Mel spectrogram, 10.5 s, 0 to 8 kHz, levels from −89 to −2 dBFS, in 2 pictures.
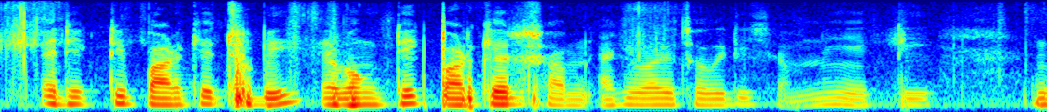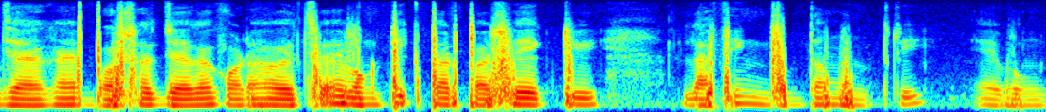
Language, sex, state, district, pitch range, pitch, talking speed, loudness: Bengali, male, West Bengal, North 24 Parganas, 125-135 Hz, 130 Hz, 175 wpm, -17 LUFS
